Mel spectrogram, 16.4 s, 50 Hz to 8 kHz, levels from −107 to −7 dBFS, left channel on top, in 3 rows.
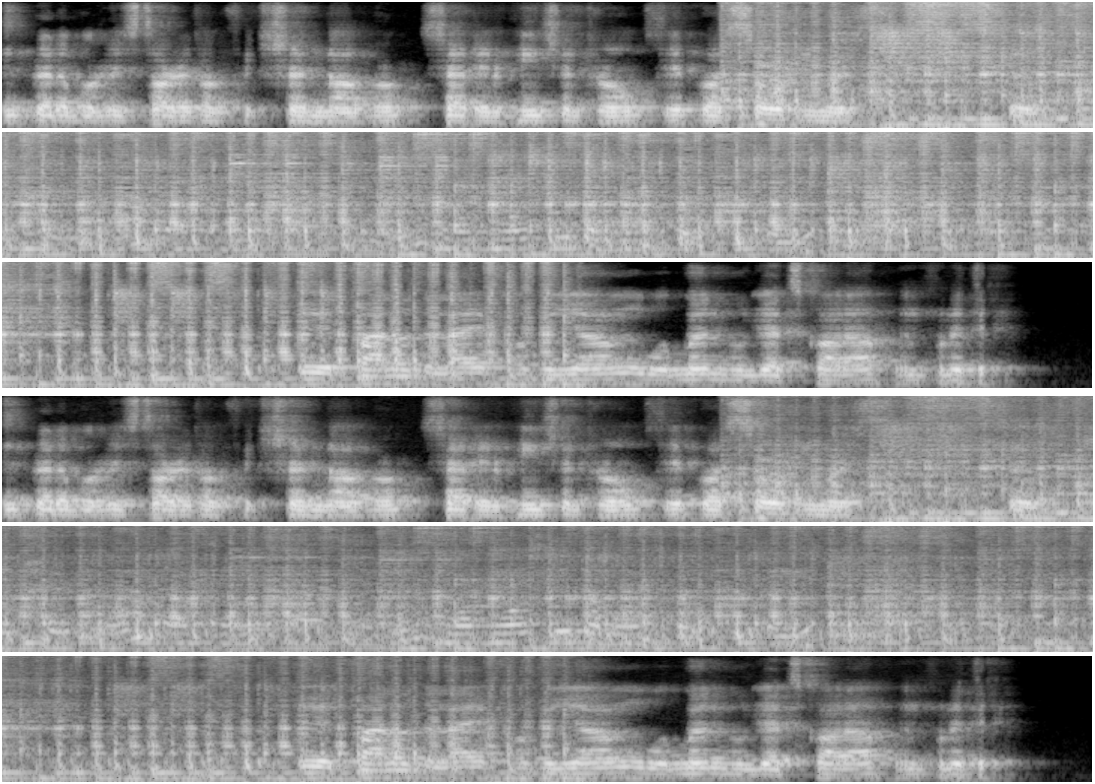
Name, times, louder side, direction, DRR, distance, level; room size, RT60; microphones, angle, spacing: voice 1, 0.0-4.5 5.0-5.3 12.4-15.8, left 1 dB, 10° left, 1.4 m, -24 dB
sound 1, 3.6-13.8, left 6 dB, 80° left, 1.5 m, -25 dB
voice 2, 5.4-9.6 11.9-12.0, right 2 dB, 35° right, 1.0 m, -34 dB
22.5 x 14.0 x 3.1 m
head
